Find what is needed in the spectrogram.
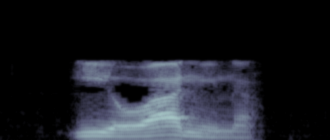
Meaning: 1. Ioannina (the capital and largest city of the regional unit of Ioannina and region of Epirus, Greece) 2. Ioannina (a regional unit of Epirus, Greece)
- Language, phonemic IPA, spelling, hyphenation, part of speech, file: Greek, /i.oˈa.ni.na/, Ιωάννινα, Ι‧ω‧ά‧ννι‧να, proper noun, El-Ιωάννινα.ogg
